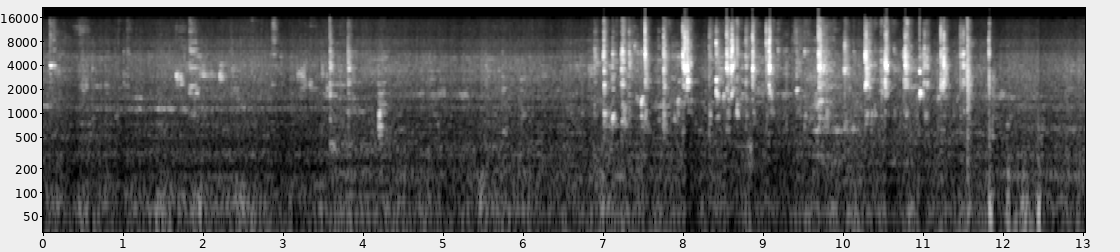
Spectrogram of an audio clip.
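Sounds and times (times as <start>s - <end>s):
containers clicking and tapping: 6.6s - 12.2s.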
